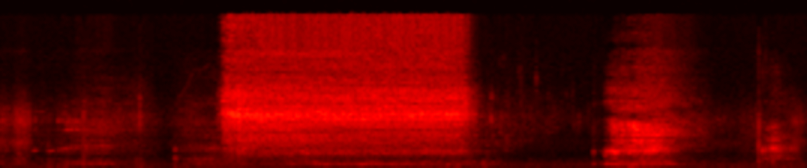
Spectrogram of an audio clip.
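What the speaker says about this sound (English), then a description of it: "put a little water in there" Water is poured into a pot of chili in a short, hissing stream that runs for about a second and a half, followed by a brief splashy burst, all fairly quiet against a low background hum.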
